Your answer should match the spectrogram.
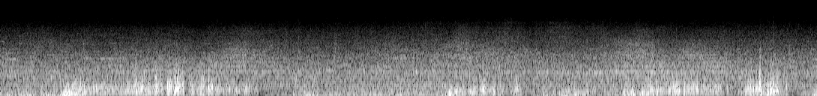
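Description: Wind buffeting the microphone in irregular gusts, over a steady background rumble.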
